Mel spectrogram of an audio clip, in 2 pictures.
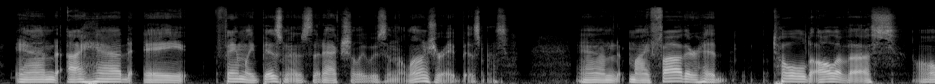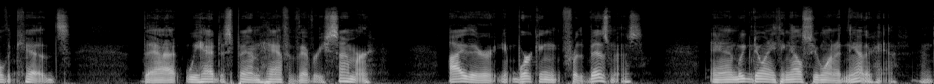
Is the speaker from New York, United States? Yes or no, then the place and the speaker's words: yes; Manhattan, New York, United States; I'm from Manhattan, but went south for quite some time, from Manhattan to Princeton to Duke Medical School, and then kept going to do pediatric cardiology in Houston, Texas.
